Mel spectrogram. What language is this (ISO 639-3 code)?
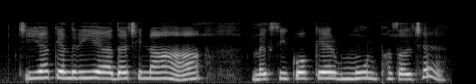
mai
